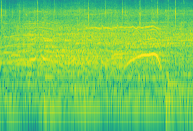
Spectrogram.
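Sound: stadium fans cheering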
